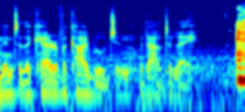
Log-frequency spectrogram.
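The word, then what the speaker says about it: chirurgeon: But it's imperative we get him inside and into the care of a Kaouin without delay. And it's pronounced Kyuan. Like Chimera. Kyan.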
